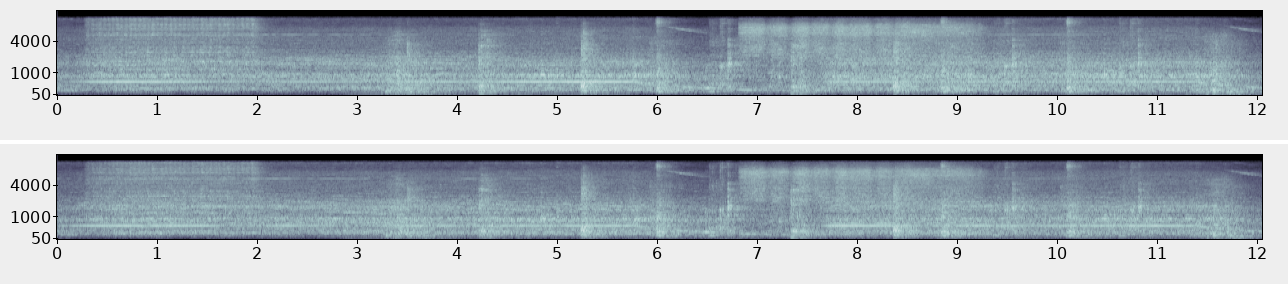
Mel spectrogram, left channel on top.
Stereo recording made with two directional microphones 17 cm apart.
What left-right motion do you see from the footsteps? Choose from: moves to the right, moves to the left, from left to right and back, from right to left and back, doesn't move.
from left to right and back.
